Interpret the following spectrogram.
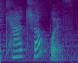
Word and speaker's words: catch up: We have so much to catch up with. We have so much to catch up with. Now, one thing, when it comes to the pronunciation of catch up, stress goes right there, catch up with, catch up with.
